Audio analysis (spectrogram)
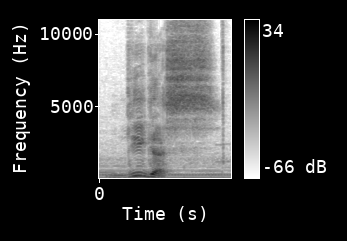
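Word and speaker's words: Giygas: oh oh it's uh reportedly the localization team pronounced the that that name as gigas ah gigas okay kind of like kind of like guy good guy a guy all right here we go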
